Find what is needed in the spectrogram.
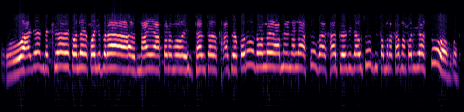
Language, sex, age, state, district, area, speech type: Odia, male, 60+, Odisha, Gajapati, rural, conversation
